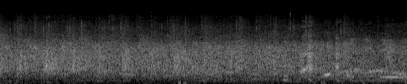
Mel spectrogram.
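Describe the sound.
Sustained audience applause, a dense, steady wash of many hands clapping at even loudness for about four seconds, with a few faint voices mixed underneath.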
